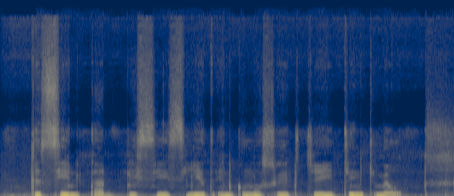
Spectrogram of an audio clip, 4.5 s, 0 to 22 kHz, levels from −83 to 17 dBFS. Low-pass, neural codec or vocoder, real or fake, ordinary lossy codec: none; codec, 44.1 kHz, 2.6 kbps, SNAC; fake; none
